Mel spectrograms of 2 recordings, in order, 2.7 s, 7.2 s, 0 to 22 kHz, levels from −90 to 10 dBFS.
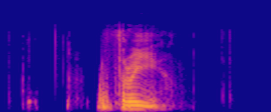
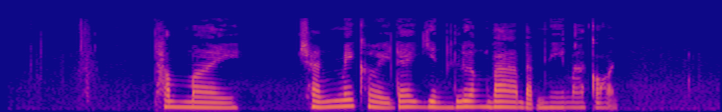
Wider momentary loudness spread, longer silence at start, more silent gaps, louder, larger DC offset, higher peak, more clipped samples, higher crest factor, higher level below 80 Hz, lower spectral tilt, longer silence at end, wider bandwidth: first, 16 LU vs 12 LU; second, 1 s vs 1.55 s; neither; first, -17 LUFS vs -29 LUFS; neither; first, -2 dBFS vs -12 dBFS; neither; about the same, 18 dB vs 20 dB; first, -64 dBFS vs -78 dBFS; about the same, -7 dB/octave vs -7 dB/octave; about the same, 1.05 s vs 1.05 s; second, 7.8 kHz vs 10.5 kHz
